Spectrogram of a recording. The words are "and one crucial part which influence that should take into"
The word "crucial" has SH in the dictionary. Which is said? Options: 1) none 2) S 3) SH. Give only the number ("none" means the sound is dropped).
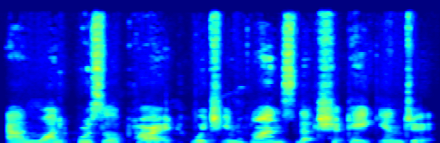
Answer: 2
